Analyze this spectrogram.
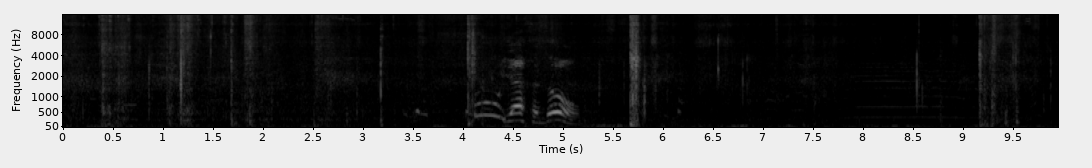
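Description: Footsteps crunch on crusted snow.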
